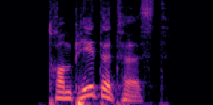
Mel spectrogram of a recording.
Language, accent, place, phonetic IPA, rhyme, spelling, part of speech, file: German, Germany, Berlin, [tʁɔmˈpeːtətəst], -eːtətəst, trompetetest, verb, De-trompetetest.ogg
- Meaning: inflection of trompeten: 1. second-person singular preterite 2. second-person singular subjunctive II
